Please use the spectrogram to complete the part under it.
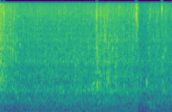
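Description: Fresh water flows in a stream with a steady, continuous rushing babble, close and even throughout, with a few brighter splashy spots near the end.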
